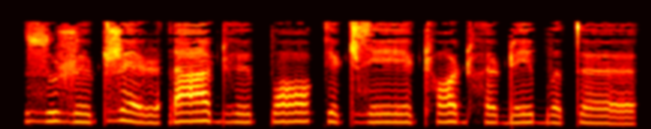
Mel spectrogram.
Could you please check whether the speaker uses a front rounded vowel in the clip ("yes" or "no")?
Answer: yes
